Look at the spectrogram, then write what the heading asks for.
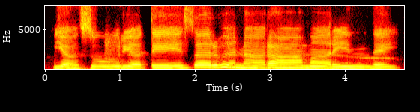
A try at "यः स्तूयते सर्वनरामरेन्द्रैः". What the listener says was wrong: सूर्यते नहीं स्तूयते, है ना। यः स्तूयते सर्वनरामरेन्द्रैः,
